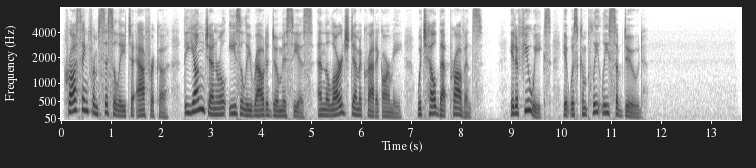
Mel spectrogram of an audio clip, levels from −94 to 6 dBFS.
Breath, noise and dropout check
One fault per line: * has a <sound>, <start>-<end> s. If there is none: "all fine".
all fine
